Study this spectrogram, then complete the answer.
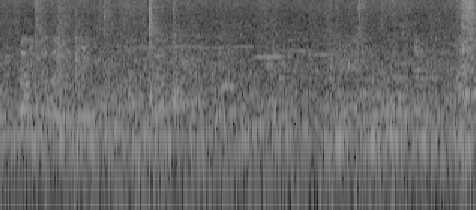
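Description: Plastic trays clatter as they are handled.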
